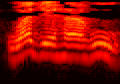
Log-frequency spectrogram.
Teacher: بيان القلقلة لحرف الجيم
